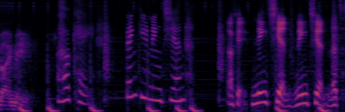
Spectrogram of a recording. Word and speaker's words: Ningqian: Thank you, Ningqian.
